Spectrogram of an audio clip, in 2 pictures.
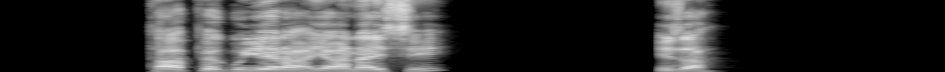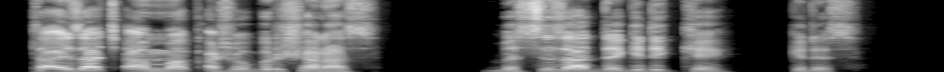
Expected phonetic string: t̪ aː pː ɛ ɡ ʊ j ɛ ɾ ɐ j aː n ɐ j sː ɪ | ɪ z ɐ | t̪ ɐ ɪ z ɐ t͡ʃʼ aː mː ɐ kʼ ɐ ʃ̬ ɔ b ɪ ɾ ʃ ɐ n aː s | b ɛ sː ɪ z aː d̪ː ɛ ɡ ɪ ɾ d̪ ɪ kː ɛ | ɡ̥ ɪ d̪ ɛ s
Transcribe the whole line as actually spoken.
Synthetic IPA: t̪ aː pː ɛ ɡ ʊ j ɛ ɾ ɐ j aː n ɐ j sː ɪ | ɪ z ɐ | t̪ ɐ ɪ z ɐ t͡ʃʼ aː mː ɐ kʼ ɐ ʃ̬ ɔ b ɪ ɾ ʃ ɐ n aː s | b ɛ sː ɪ z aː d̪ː ɛ ɡ ɪ d̪ ɪ kː ɛ | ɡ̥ ɪ d̪ ɛ s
